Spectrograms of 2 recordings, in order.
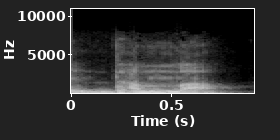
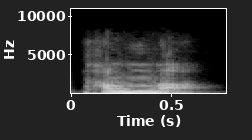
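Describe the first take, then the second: First: The word is said in the standard way. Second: The word is said in a Thai way. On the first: The speaker calls it right. "the Thais can't say Dhamma" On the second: The speaker calls it wrong. "it comes out as a Thamma"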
